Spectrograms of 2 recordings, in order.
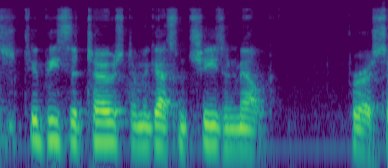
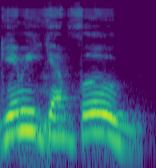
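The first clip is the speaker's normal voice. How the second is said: higher-pitched, pleading, begging puppy voice; 5 semitones higher than usual. Voicing the dog that is trying to sneak food: voicing the begging dog. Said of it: "He's like".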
